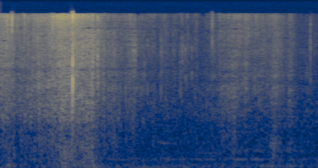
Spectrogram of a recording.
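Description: Faint rustle and crinkle of paper wrapping being pulled off a small dish, with a light click about half a second in, then fading almost to silence.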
